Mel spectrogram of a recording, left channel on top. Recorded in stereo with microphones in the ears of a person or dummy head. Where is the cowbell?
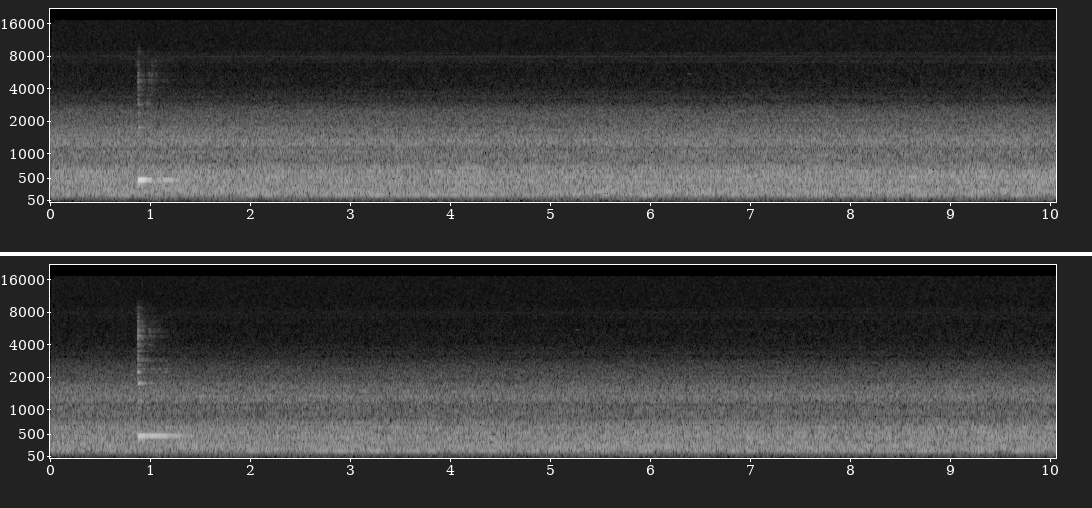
50° right (ahead or behind), 3.5 m.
